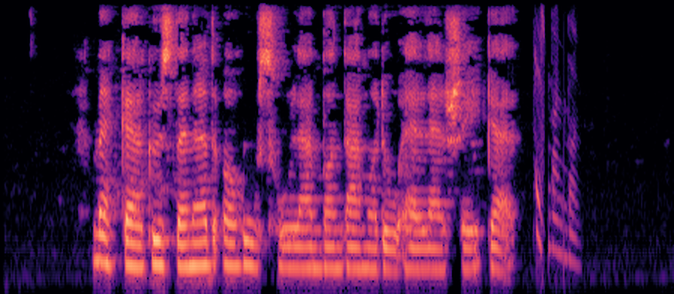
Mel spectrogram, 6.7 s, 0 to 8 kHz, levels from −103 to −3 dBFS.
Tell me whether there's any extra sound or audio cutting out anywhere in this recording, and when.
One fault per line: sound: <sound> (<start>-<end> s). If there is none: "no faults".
sound: chirp (5.3-5.8 s)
